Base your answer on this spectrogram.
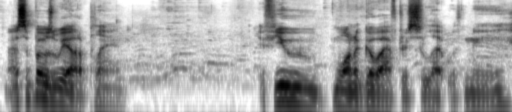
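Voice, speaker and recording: A man voicing an easygoing, wry alien bounty hunter with folksy, unhurried phrasing in an audio roleplay. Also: deep voice, a little mellow. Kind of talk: audio roleplay addressed to the listener. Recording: restaurant chatter behind. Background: restaurant crowd ambience.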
